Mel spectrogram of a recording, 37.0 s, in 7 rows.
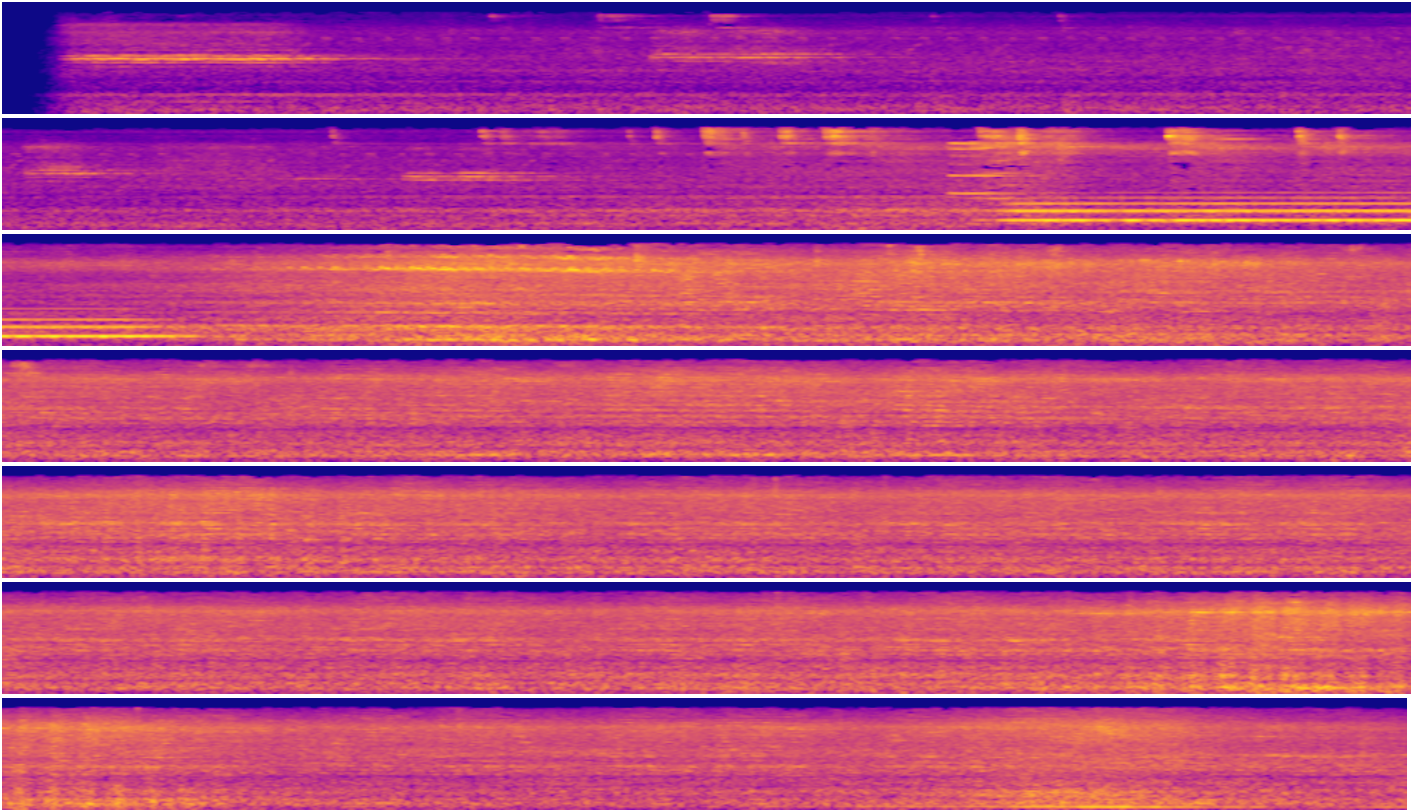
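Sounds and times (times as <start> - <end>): train horn blast: 8.8 - 11.6
train wheels clickety-clack: 11.9 - 36.2.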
